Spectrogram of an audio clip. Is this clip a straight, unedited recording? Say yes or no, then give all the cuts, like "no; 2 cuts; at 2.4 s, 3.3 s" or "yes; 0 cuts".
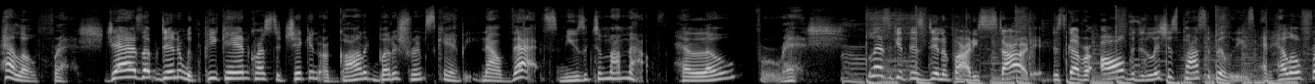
yes; 0 cuts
